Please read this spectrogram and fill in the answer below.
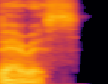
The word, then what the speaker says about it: Barris: Basierend auf einem Buch, einer Autobiografie, unauthorized wohlgemerkt, von Chuck Barris. Weißt du, wer Chuck Barris war? – Na, wenn du das S da am Ende nicht aussprechen würdest, dann... – Ja, nee, das gehört da dazu.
